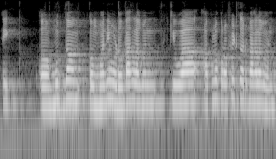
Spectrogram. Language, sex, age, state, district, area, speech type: Goan Konkani, male, 18-30, Goa, Bardez, rural, spontaneous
